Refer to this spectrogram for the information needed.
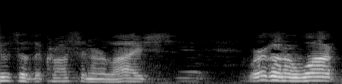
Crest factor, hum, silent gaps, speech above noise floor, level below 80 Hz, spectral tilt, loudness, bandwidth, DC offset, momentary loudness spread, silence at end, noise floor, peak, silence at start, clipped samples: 18 dB; none; none; 30 dB; -60 dBFS; -12.5 dB/octave; -19 LUFS; 4.7 kHz; under 0.1%; 15 LU; 0.05 s; -48 dBFS; -2 dBFS; 0 s; under 0.1%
